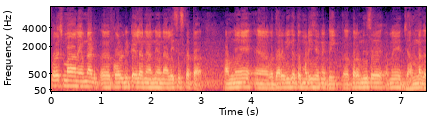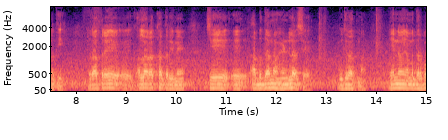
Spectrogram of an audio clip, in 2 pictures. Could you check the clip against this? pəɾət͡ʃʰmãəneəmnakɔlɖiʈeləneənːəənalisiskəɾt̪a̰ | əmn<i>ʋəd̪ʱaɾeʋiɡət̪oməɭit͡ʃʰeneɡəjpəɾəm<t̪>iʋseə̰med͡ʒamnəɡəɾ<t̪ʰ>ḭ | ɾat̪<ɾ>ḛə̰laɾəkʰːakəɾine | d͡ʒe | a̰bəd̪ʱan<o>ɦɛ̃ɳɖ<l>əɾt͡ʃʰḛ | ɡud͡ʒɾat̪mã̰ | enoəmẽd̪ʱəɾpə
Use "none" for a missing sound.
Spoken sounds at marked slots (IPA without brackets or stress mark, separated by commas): e, d̪, t̪ʰ, ɾ, o, l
